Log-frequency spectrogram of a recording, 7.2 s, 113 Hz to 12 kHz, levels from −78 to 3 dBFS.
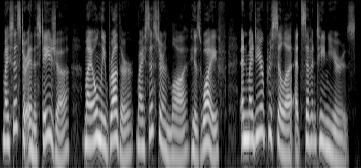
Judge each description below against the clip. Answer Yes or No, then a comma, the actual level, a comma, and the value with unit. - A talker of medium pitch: No, high, 210 Hz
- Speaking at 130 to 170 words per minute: Yes, average, 160 wpm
